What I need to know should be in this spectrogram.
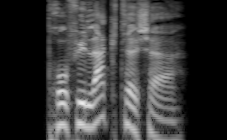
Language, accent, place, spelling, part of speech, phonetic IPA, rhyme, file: German, Germany, Berlin, prophylaktischer, adjective, [pʁofyˈlaktɪʃɐ], -aktɪʃɐ, De-prophylaktischer.ogg
- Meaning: inflection of prophylaktisch: 1. strong/mixed nominative masculine singular 2. strong genitive/dative feminine singular 3. strong genitive plural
